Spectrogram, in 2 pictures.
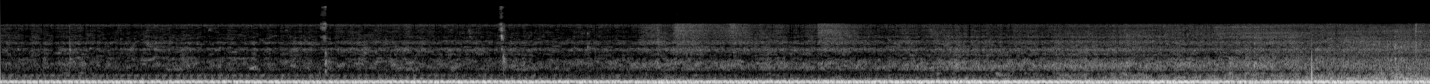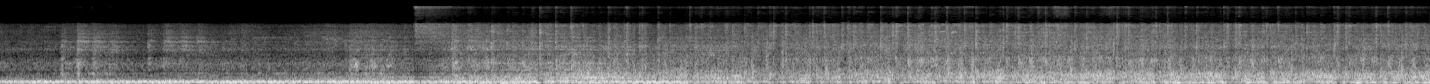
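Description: Diesel locomotive hauling a container freight train: a steady low engine drone as it comes on, then from about two-thirds through the dense rumble and rattle of container wagons rolling past on the rails.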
